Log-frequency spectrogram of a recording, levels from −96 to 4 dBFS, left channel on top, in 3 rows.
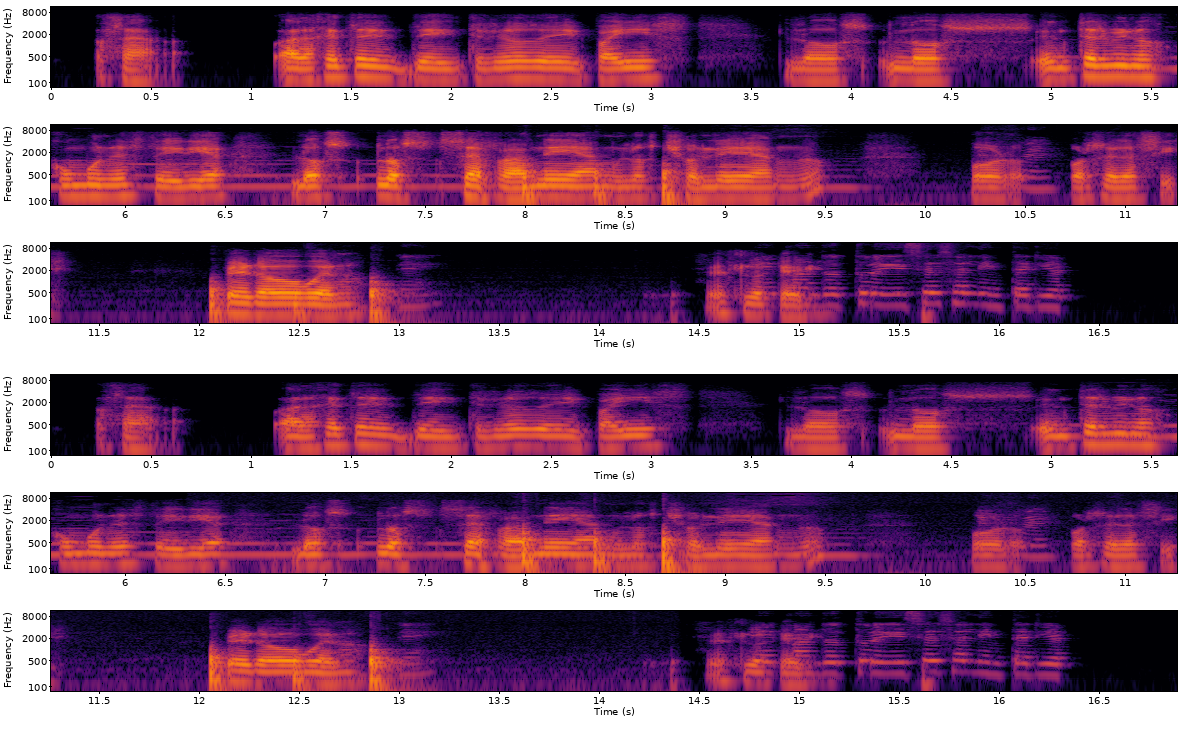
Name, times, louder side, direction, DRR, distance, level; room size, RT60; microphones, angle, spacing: voice 1, 0.2-0.5 1.1-3.2 3.7-9.5 10.2-10.5 10.7-11.3 12.1-12.8 14.5-15.0, left 4 dB, 45° left, 0.4 m, -27 dB
Singing, 4.9-9.8, right 1 dB, 45° right, 1.2 m, -47 dB
sound 1, 6.3-7.2 8.0-9.9 10.9-11.0 11.6-11.7 12.0-13.4 13.9-14.0 14.3-14.4, right 3 dB, 70° right, 0.6 m, -33 dB
voice 2, 10.2-10.7 12.4-13.2 14.5-16.3, equal, ahead, 0.9 m, -45 dB
3.2 x 2.1 x 3.1 m
head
